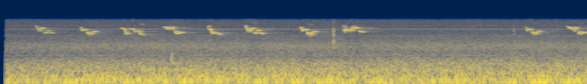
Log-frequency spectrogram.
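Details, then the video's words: Robin singing at sunrise: short, clear, down-slurred whistled phrases about twice a second, over a steady low rumble. "Robin singing"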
